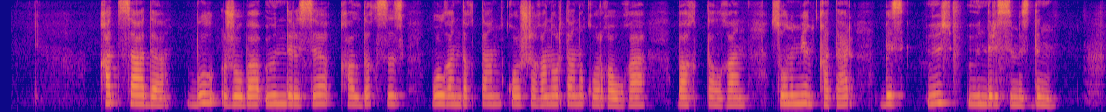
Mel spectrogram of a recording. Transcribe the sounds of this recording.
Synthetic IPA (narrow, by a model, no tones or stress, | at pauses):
qʰɑt̪ə̥sɑd̪ə | bʊlˠʒo̞bɑwʔɵnd̪ɪɾɪsɪqʰɑlˠd̪əqsəz | bo̞lˠʁɑnd̪əqt̪ɑɴqʰo̞ɾʃɑʁɑnwo̞ɾt̪ɑnəqʰo̞ɾʁɑwʁɑ | bɑqə̥t̪ːɑlˠʁɑnso̞nəme̞ɴqʰɑt̪ɑɾ | bɪz | wɵzwɵnd̪ɪɾɪsɪmɪzd̪ɪŋ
